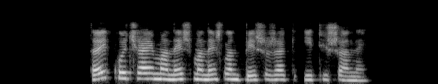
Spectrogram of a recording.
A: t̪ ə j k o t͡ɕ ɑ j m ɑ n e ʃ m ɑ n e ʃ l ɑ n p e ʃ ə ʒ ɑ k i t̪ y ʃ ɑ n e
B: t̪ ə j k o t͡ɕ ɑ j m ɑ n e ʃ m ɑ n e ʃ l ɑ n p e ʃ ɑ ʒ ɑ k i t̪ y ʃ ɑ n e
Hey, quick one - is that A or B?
A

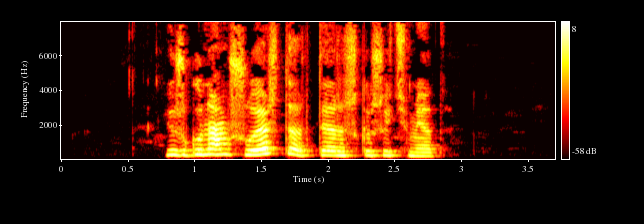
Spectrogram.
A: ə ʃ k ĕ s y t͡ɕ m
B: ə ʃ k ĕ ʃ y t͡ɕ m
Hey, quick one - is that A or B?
B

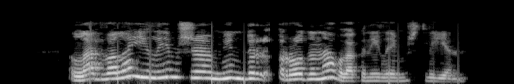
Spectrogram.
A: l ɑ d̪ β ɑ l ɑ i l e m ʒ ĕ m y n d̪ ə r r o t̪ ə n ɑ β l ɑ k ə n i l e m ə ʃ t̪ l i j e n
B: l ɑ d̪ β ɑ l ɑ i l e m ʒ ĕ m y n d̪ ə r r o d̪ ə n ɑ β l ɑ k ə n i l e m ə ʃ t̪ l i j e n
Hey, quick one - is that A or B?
B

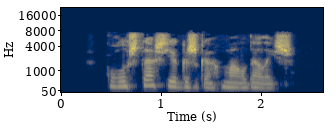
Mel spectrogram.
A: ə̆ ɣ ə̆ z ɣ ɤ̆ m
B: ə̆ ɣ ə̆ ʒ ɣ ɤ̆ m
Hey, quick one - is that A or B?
B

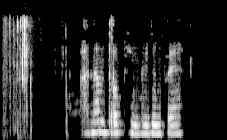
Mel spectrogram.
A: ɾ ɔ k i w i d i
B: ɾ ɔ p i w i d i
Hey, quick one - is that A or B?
B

